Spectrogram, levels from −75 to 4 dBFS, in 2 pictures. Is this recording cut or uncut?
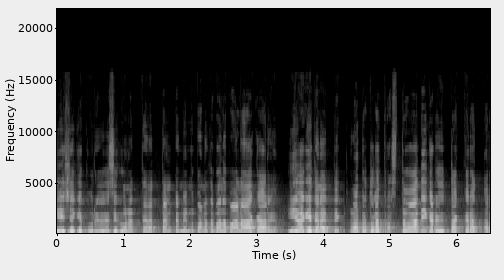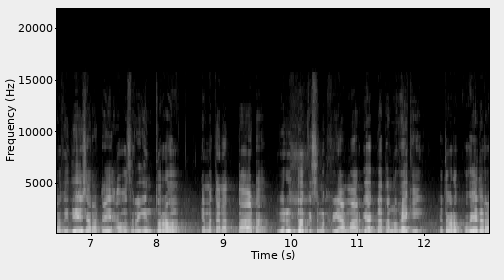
uncut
